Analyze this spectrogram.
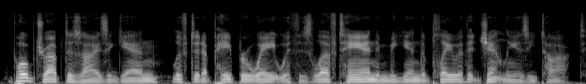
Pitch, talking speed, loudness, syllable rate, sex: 100 Hz, 245 wpm, -20 LUFS, 5.5 syllables/s, male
